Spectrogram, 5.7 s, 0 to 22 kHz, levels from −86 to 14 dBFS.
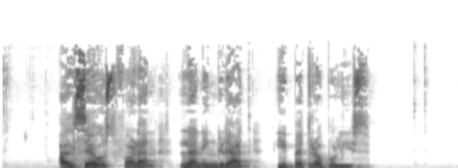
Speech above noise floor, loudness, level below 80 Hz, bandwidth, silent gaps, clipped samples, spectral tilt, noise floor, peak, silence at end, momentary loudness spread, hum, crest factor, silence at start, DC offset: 48 dB; -15 LUFS; -68 dBFS; 16.5 kHz; none; under 0.1%; -2 dB/octave; -63 dBFS; 0 dBFS; 1.15 s; 14 LU; none; 18 dB; 0.75 s; under 0.1%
